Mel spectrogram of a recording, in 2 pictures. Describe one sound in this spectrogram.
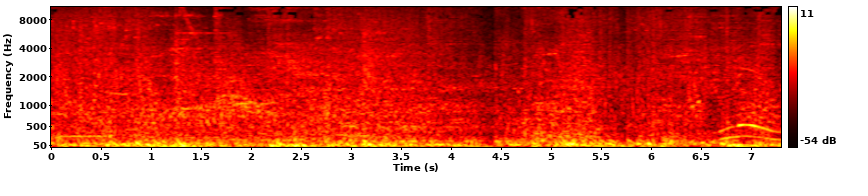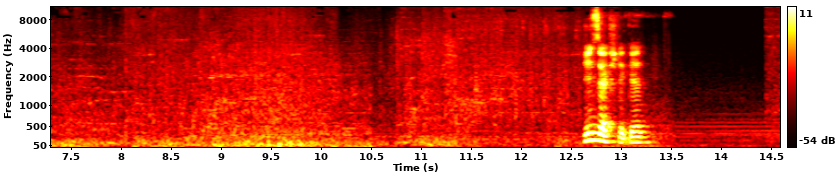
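Game sound effects of spells and attacks clash and whoosh.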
